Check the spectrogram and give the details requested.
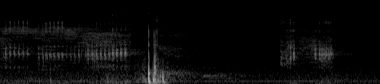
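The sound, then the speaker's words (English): A spotted marsh frog gives one sharp, knocking "tok" call, fairly loud. A hissy outdoor chorus of insects or other frogs continues in the background, and there is no talking. “I think Josh told me he's got spotted marsh frogs out there, but I've never come across. Looks a bit like a growling grass frog, but sounds a lot different.”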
